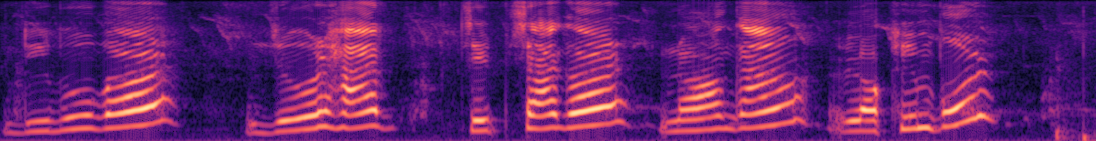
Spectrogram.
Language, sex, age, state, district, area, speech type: Assamese, female, 60+, Assam, Sivasagar, rural, spontaneous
